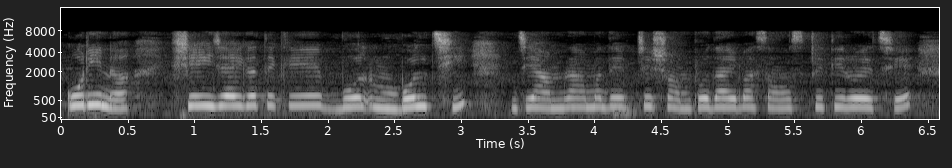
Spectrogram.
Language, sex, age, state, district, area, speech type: Bengali, female, 45-60, West Bengal, Purulia, urban, spontaneous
